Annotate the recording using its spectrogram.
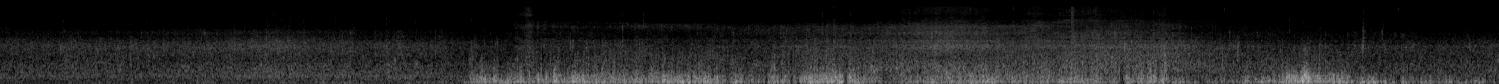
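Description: Small waves lap gently against rocks along the shore.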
